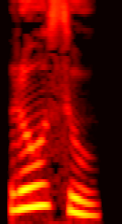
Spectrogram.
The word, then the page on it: ರೋಸು: Kannada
